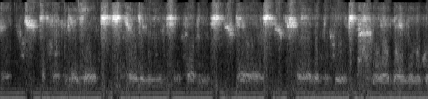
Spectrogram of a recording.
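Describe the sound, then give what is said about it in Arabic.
Sparrows chirp loudly in quick, high bursts that repeat many times. A steady low hum runs underneath. “صوت العصافير عالي جدا جدا جدا”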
